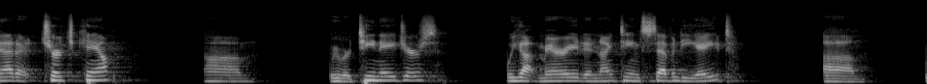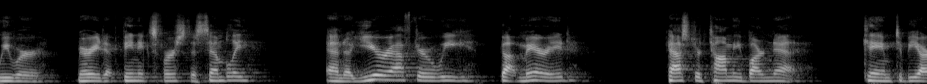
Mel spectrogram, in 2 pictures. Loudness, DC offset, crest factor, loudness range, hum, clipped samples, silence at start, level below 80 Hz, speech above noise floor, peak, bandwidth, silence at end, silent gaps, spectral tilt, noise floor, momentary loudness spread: -25 LUFS; under 0.1%; 18 dB; 4 LU; none; under 0.1%; 0 s; -54 dBFS; 57 dB; -10 dBFS; 12.5 kHz; 0 s; 3.20-3.27 s, 8.15-8.20 s, 15.81-15.90 s; -4 dB/octave; -82 dBFS; 12 LU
